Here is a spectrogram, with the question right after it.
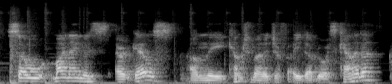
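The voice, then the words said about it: Foreign accent from far east. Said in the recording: “my accent is from out east, very far out east”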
